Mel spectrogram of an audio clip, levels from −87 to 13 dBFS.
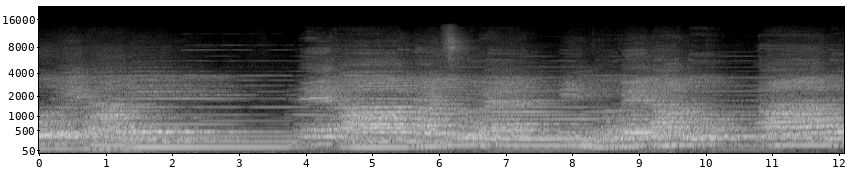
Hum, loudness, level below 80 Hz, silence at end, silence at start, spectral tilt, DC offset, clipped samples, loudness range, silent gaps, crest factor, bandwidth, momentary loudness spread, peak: none; -16 LUFS; -42 dBFS; 0 s; 0 s; -7 dB/octave; under 0.1%; under 0.1%; 4 LU; none; 16 dB; 12.5 kHz; 10 LU; 0 dBFS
